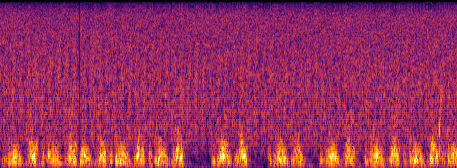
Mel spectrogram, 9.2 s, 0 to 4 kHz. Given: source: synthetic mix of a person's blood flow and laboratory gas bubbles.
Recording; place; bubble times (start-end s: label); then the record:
Doppler ultrasound of blood flow; precordium
8.75-8.87 s: bubbles
From the record:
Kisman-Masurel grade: 212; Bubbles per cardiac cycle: several, 3 to 8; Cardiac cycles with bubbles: 1 to 10%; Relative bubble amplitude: moderate (0.250 to 0.450); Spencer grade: 1 (occasional bubble signal discernible with the cardiac motion signal, with majority of cardiac periods free of bubbles); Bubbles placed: only in the low amplitude regions of the cardiac cycle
